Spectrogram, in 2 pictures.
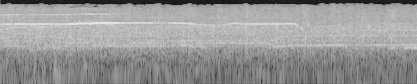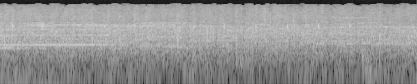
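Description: Large concert audience applauding and cheering at the end of a song, slowly dying down.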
